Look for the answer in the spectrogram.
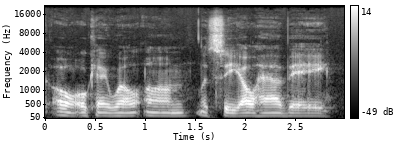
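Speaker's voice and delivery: low, soft, hesitant customer; deflated and unsure, matching their low energy; mirroring a glum tone. Acted. Customer mirrors the salesperson's bad day, glum tone. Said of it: "you'll start talking in the same tone".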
